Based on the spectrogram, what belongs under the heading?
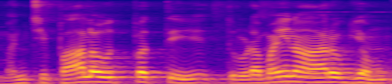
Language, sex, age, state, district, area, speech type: Telugu, male, 18-30, Telangana, Hanamkonda, urban, spontaneous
